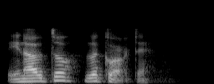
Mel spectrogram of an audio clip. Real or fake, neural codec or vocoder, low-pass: fake; codec, 16 kHz, about 1 kbps, DyCAST, with the encoder's durations; 5.4 kHz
